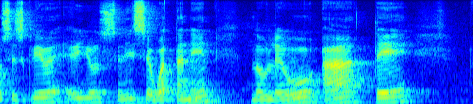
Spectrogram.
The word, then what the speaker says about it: Watanin: Yo, tú, él significa wa, WA y yo, tú, él, ellos, como se escribe, ellos se dice Watanin, WATANIN.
